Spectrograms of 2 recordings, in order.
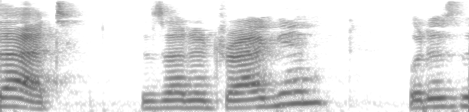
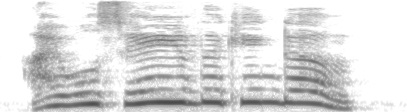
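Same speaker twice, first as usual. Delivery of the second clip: loud, pitched-up storybook lion voice; 6 semitones higher, 5 dB louder than usual. Asking a listener to match voices to who's talking, showing it in a lion voice. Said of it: "How do you think the lion says".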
